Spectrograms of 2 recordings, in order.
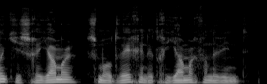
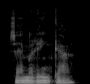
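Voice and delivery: plain reading voice

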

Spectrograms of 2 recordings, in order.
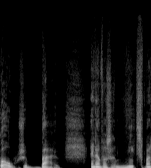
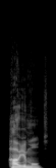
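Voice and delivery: stern fatherly order, a little raised; 4 semitones higher, 4 dB louder than usual. A narrator's reading. Father silencing his child, stern. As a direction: cut the child off with firm authority. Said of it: "zei vader streng".

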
